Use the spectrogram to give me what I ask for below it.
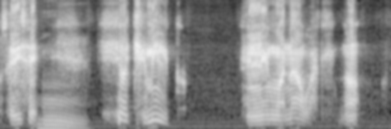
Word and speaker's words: Xochimilco: en realidad es México o por ejemplo Xochimilco no que es un lugar muy emblemático de aquí a México si lleva x pues pues no se dice Xochimilco se dice Xochimilco en lengua náhuac no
